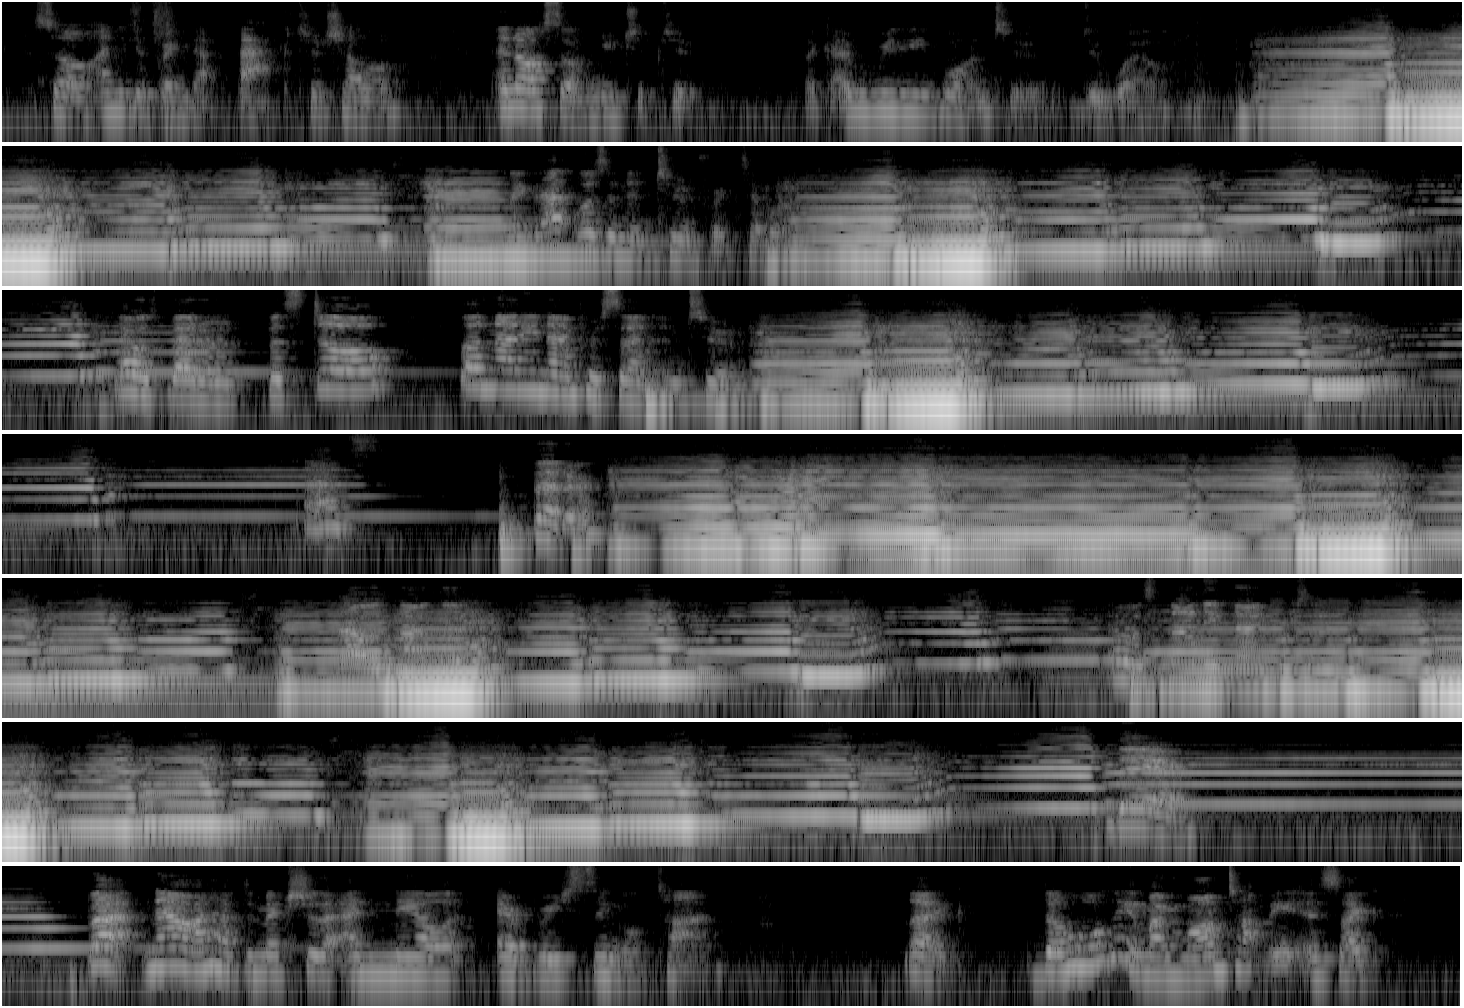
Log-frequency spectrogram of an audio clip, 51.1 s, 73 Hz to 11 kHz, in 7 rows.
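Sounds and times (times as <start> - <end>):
bowed cello melody: 6.2 - 10.4, 11.0 - 16.4, 17.7 - 44.4.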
